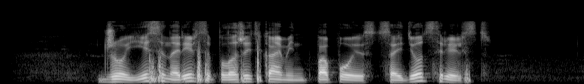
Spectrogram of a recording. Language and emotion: Russian, neutral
